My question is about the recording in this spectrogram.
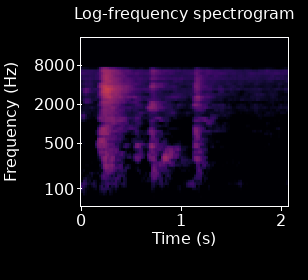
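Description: A man coughing: one loud cough, then a few smaller ones.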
